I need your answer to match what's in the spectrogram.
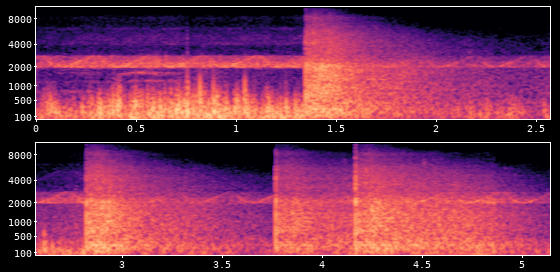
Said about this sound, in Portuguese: Vídeos mostram o tiroteio. Os policiais pedem que os criminosos se entreguem. Eles se negam e os disparos aumentam.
